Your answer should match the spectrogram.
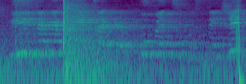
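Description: A single heavy thump of a performer hitting the stage floor about two-thirds of a second in, amid children's voices calling out long, level held notes.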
